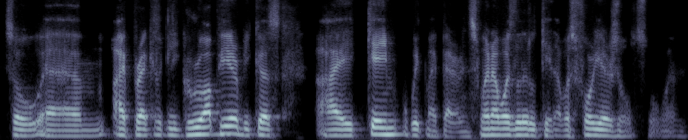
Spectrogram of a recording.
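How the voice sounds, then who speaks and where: A man with an Italian accent, a tailor raised in Belgium, speaking haltingly in a casual interview as the guest. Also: mid-range voice, fairly even intonation, a little mellow. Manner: halting, repeats words.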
